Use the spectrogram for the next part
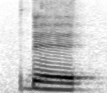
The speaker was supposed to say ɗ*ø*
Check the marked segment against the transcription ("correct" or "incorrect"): incorrect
